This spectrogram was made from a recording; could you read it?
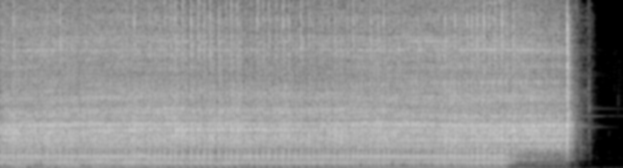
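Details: High-pitched buzzing HPI Trophy nitro buggy engine, tick-over screw turned in quite a bit, revs up and down cleanly and holds a fairly high idle before cutting off; running well.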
